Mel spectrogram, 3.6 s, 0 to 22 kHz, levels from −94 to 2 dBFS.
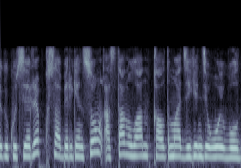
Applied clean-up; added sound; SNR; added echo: none; none; none; none.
